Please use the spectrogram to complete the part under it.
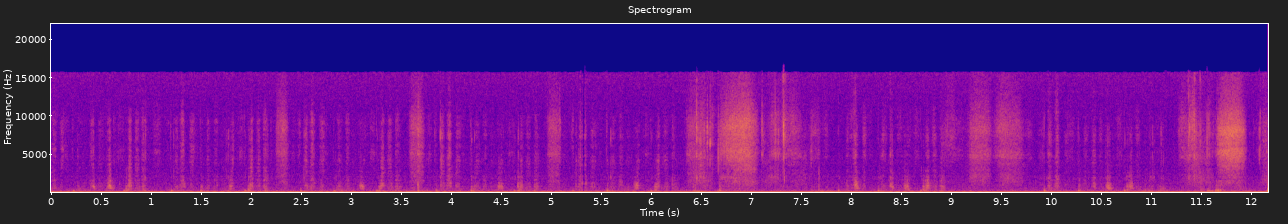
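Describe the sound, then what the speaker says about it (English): Pen strokes on paper write out a row of phone numbers, a faint steady scratching with light taps, close but quiet against a soft background hiss, without speech. "I'll just write them out."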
